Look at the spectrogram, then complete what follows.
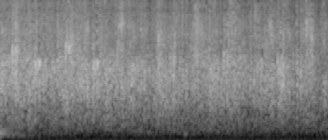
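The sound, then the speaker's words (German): Steady audience applause given for God fills the whole stretch, a dense, even wash of many hands clapping at a constant loudness with no voices standing out. “Lass uns unserem wiederherstellen Gott, lass uns mal Gott einen Applaus geben, weil er gut ist, weil er wiederherstellt.”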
